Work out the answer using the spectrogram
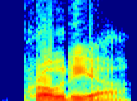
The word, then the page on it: protea: American English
